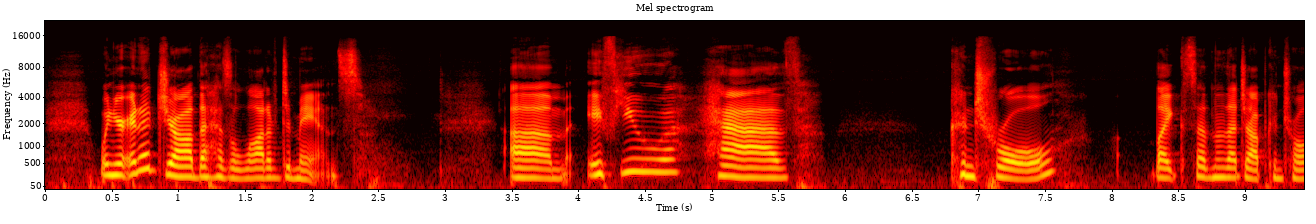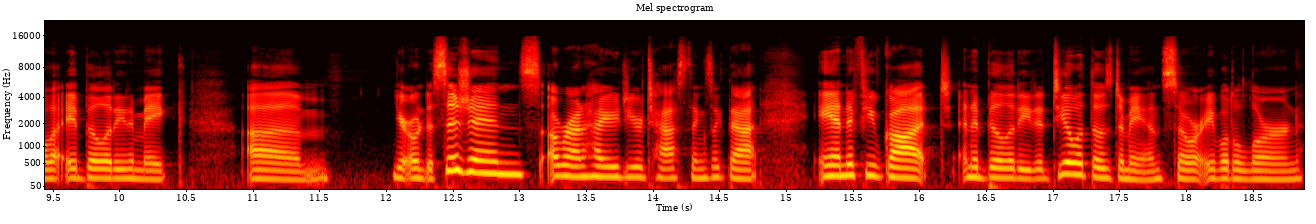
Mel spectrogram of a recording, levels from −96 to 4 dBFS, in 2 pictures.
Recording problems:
none

